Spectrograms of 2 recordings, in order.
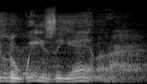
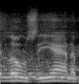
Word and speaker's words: Louisiana: Now, Louisiana, you notice I say it right? I don't say Louisiana. I say Louisiana, baby.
